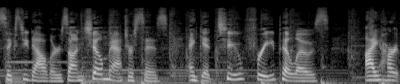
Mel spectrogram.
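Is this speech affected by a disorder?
No.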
